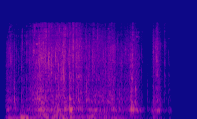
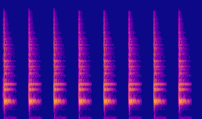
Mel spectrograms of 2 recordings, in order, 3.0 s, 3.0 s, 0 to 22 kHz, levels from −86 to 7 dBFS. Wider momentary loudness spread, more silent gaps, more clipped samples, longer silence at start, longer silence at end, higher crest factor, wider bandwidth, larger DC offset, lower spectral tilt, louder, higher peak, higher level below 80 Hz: first, 11 LU vs 2 LU; second, none vs 2.16-2.20 s; neither; about the same, 0.1 s vs 0.05 s; first, 0.4 s vs 0.2 s; first, 30 dB vs 20 dB; second, 11.5 kHz vs 16 kHz; neither; first, -2 dB/octave vs 1.5 dB/octave; second, -45 LUFS vs -26 LUFS; second, -16 dBFS vs -6 dBFS; first, -60 dBFS vs -80 dBFS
